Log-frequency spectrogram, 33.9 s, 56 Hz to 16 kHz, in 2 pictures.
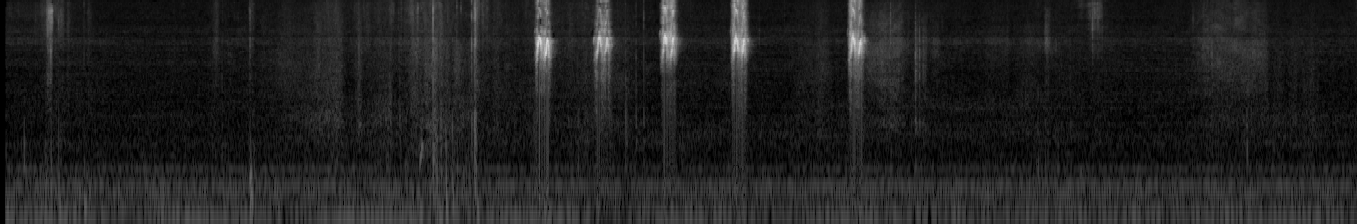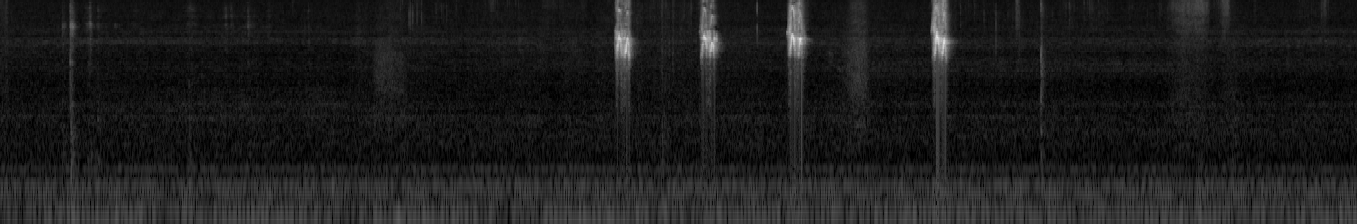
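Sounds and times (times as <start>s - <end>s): baby sparrow begging chirps: 6.7s - 9.4s, 10.6s - 11.0s, 24.6s - 25.0s, 25.7s - 26.0s, 26.7s - 27.1s, 28.6s - 28.9s.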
